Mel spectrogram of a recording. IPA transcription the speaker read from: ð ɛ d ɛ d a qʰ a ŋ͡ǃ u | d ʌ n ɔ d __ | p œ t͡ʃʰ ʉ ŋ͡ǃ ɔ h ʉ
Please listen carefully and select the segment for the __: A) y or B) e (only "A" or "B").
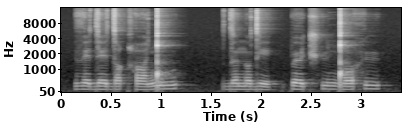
B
